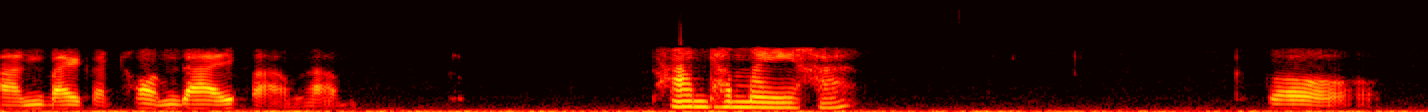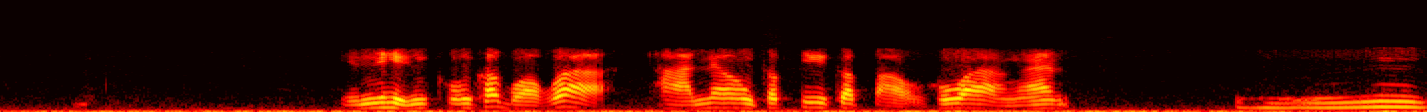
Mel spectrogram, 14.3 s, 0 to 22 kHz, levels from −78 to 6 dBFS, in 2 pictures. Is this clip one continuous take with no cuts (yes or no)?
no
